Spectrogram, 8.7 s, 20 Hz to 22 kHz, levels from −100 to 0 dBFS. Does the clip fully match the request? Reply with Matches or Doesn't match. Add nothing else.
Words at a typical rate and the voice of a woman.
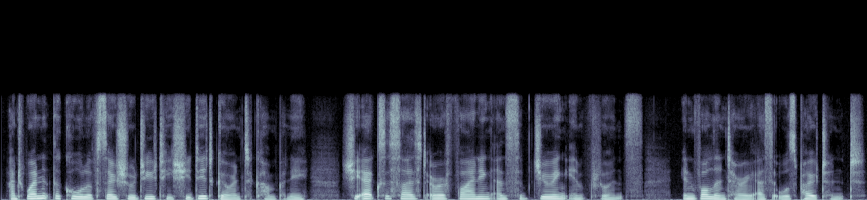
Matches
